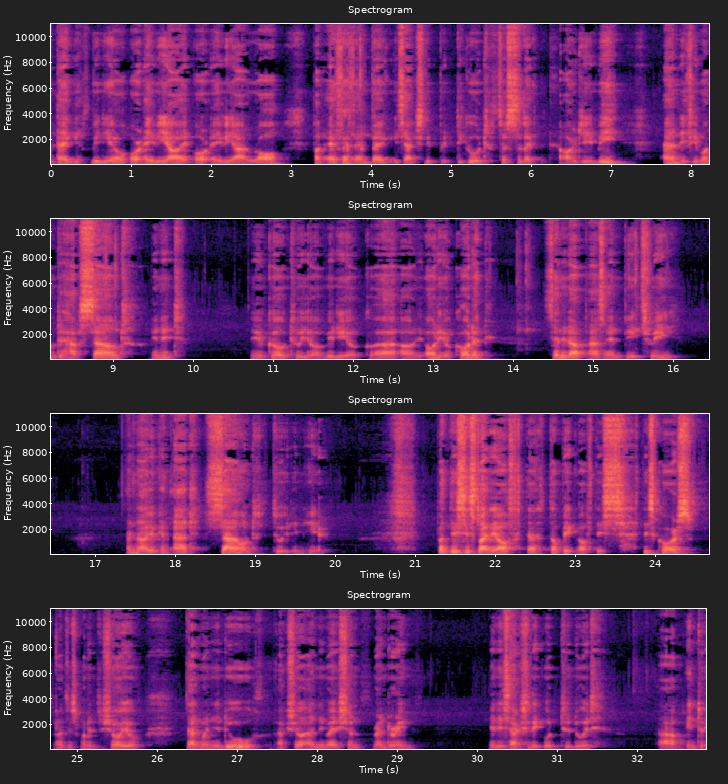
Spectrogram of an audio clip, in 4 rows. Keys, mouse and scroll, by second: 17.4 click.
